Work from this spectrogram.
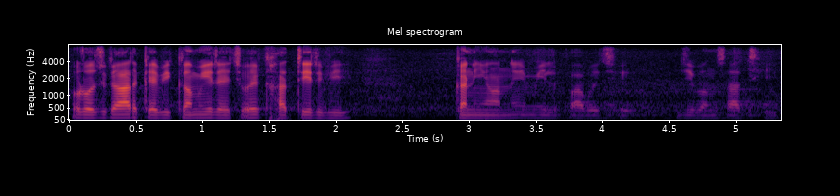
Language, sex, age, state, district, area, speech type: Maithili, male, 60+, Bihar, Purnia, urban, spontaneous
